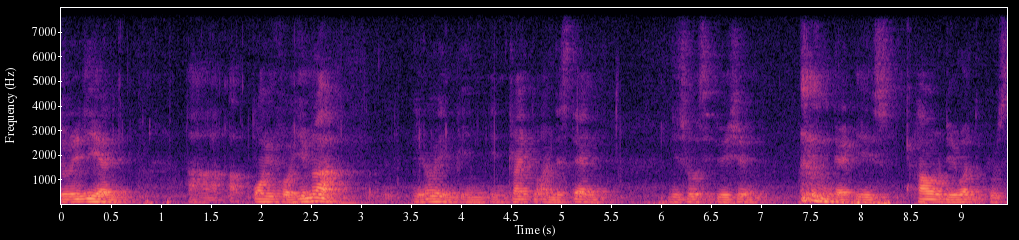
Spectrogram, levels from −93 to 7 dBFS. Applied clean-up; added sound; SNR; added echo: none; none; none; none.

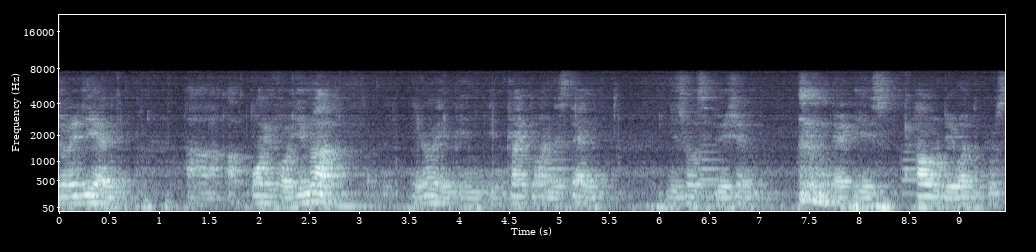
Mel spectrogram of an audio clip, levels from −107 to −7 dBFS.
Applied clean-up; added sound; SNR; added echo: none; Brass instrument; 17 dB; reverberation time 0.2 s.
